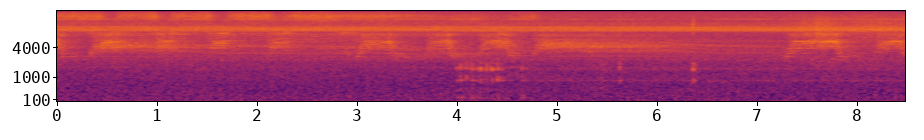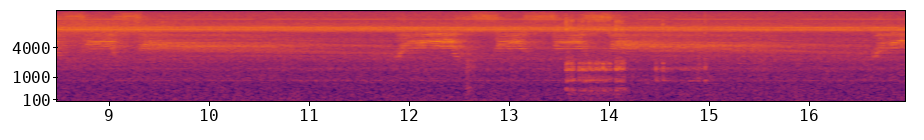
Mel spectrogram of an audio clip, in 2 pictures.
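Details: Min-min cicadas recorded in Japan on 24 July 2016 fill the air with a dense, high, continuous shrill drone, with pulsing bursts of louder, lower buzzing rising now and then from the chorus.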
